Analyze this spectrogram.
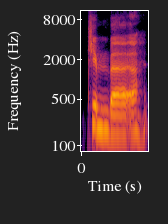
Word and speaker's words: Gimber: And then you have things like Jimber or Gimber, depending on how you pronounce it, Three Spirits.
